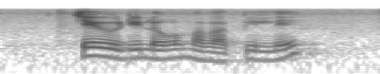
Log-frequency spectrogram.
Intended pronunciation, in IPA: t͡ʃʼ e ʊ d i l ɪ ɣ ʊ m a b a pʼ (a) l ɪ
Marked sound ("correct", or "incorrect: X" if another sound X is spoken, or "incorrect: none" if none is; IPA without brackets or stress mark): incorrect: i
